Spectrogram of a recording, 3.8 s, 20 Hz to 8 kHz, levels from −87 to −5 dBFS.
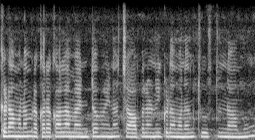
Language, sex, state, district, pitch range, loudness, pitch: Telugu, female, Andhra Pradesh, Anantapur, 220-235 Hz, -16 LUFS, 230 Hz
